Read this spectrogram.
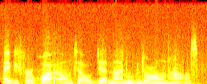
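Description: A woman's voice: very deep voice, a little fast. An actress playing a weary, anxious middle-aged American mother in a vintage radio soap, fretful and hesitant in her delivery. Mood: anxious, protesting. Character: weary, anxious, self-sacrificing mother of grown daughter. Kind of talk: 1950s radio soap acting. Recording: noisy old radio transcription.

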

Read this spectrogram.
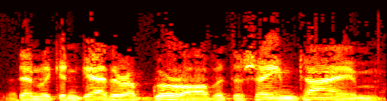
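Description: A man's voice: medium pitch, moderate pace, sharp tone. A man playing a blunt, cynical intelligence boss in a radio drama, speaking in a brusque, assured, colloquial way. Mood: confident. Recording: dull old-style radio recording.

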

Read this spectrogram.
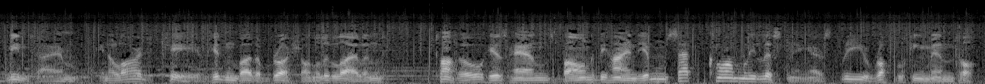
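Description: Deep-voiced male radio drama narrator. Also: animated, moderate pace. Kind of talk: dramatic old-time radio scripted narration. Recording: hissy, crackly old radio recording.

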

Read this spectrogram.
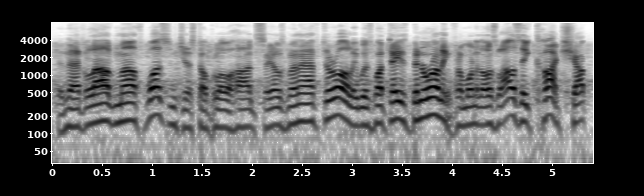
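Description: A man's voice: fairly quick, pushed and bright. An actor playing a curt, threatening American tough guy with a gun in 1940s radio drama, talking in slang. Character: menacing slangy male gunman protecting his younger brother. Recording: noisy old radio recording, vehicle rumble.

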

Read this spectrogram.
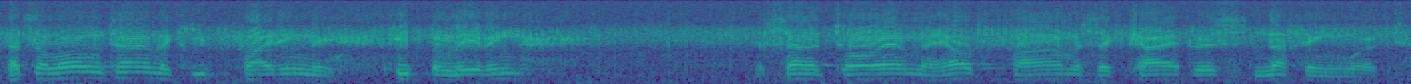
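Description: A man's voice: medium pitch, steady tone, normal speed, close to an everyday voice. An actor playing a tormented, grandiose alcoholic writer in his thirties, rambling theatrically and bitterly mocking himself in an old radio drama. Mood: weary. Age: 30s. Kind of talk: 1940s-1950s radio drama acting. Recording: noisy old radio broadcast recording.

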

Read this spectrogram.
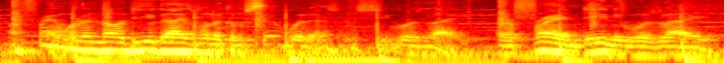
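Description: Jamaican-born man, low, telling a lively story. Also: fairly quick, gravelly, over music. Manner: animated, acts out quotes with sudden loud high bursts. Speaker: guest. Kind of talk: casual storytelling.

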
